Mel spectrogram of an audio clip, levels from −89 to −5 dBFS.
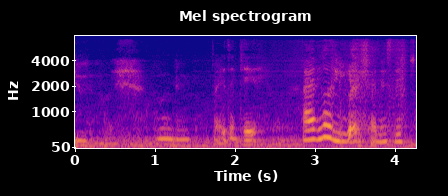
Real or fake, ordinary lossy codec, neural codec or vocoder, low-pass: fake; none; codec, 16 kHz, 1 kbps, FunCodec, trained on LibriTTS, 50 frames a second; 7.2 kHz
